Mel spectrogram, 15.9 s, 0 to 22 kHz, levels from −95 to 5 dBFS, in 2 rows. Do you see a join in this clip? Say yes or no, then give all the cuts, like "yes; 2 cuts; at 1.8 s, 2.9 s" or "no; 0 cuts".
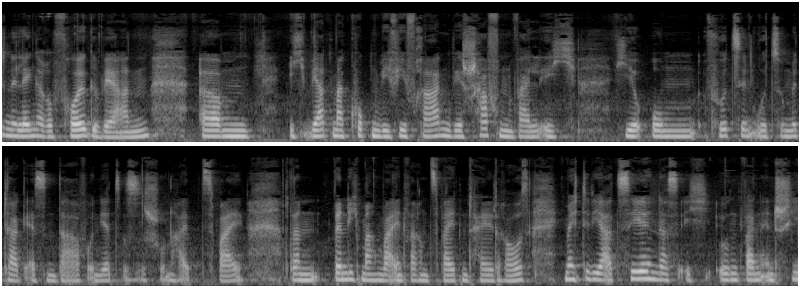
yes; 1 cut; at 10.8 s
